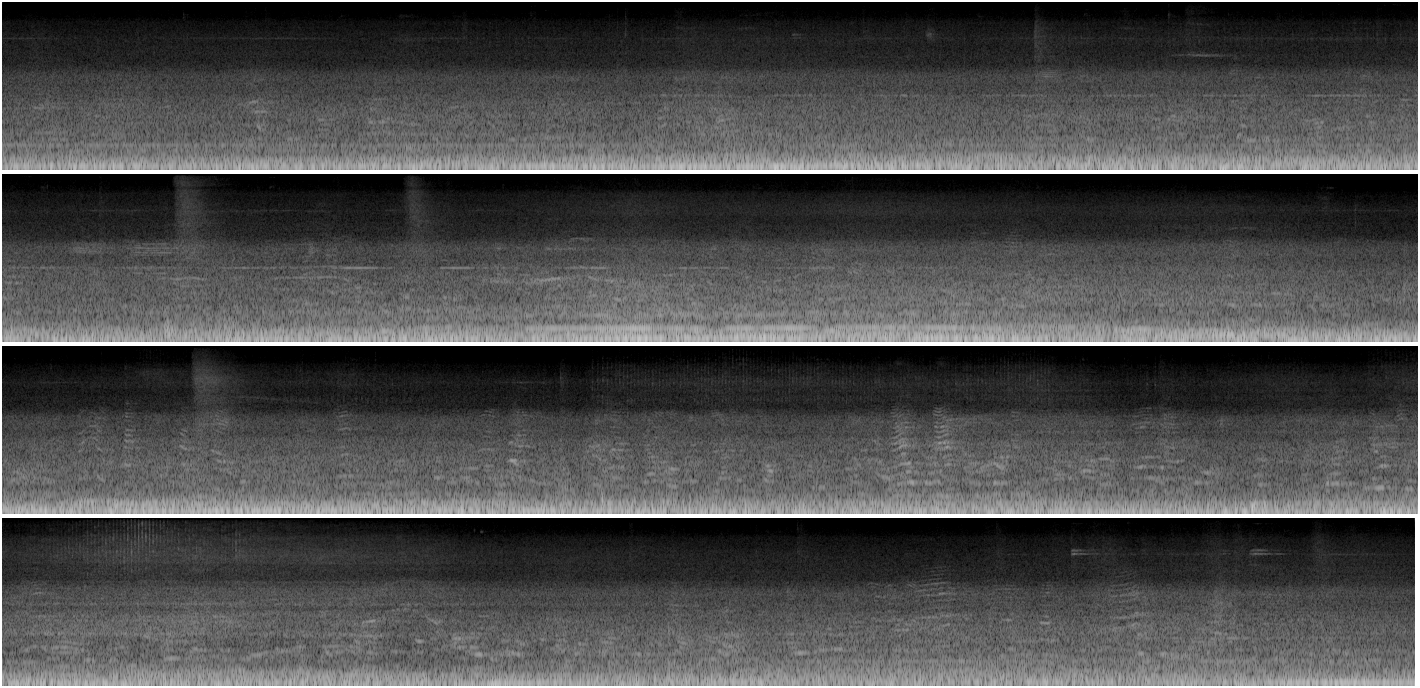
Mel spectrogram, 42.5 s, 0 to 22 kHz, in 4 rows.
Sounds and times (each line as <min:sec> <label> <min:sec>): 0:28.5 Traffic Sound 0:42.4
